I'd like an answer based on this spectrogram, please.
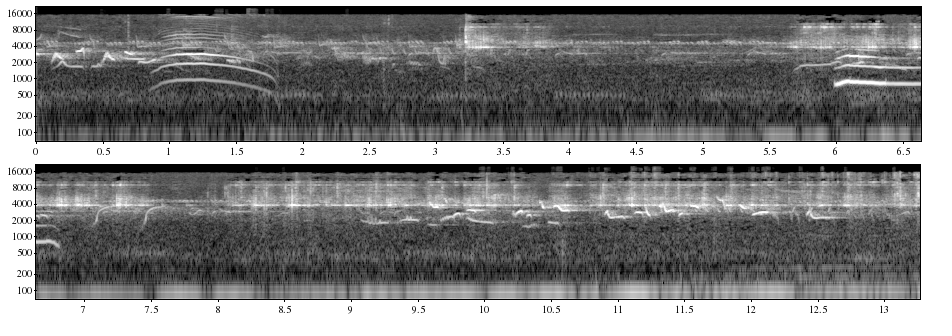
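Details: Mother cat and kittens at play on a grassy lawn; two separate meows, one near the start and a flatter one mid-way, with bird twitters and a ringing, chime-like tone in the background.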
